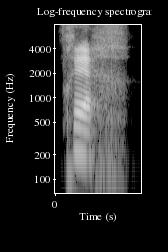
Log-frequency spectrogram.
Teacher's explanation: The R is kind of hard to pronounce in French. Keep in mind that it has to go from the throat. It's not the R that we say in English like R.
